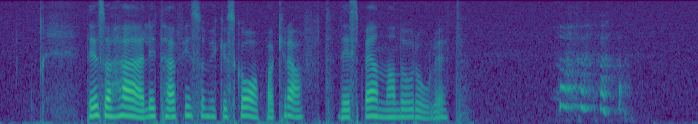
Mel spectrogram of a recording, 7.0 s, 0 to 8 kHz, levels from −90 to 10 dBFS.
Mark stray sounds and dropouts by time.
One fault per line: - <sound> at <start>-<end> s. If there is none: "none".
- laugh at 5.5-6.4 s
